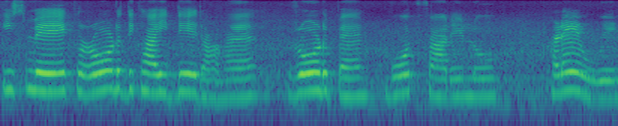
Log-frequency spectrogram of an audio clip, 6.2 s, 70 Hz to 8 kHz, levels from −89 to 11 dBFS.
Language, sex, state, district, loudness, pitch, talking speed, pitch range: Hindi, female, Haryana, Rohtak, -18 LUFS, 240 Hz, 135 wpm, 210-255 Hz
